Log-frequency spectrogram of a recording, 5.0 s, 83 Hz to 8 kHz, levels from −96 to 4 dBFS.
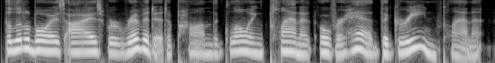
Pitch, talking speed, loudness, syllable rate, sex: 185 Hz, 170 wpm, -16 LUFS, 5.0 syllables/s, female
